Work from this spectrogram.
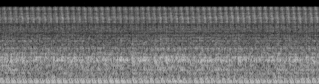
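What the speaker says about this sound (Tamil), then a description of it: "இவ்வளோ ஐலிங் இருக்குது. ஆனால் திருப்பி நம்ம ஐலிங் கம்மி பண்ணுறோம்" A vehicle engine idling after its idle speed was lowered: a steady, loud, even mechanical hum with a faint regular pulse and no changes in speed.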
